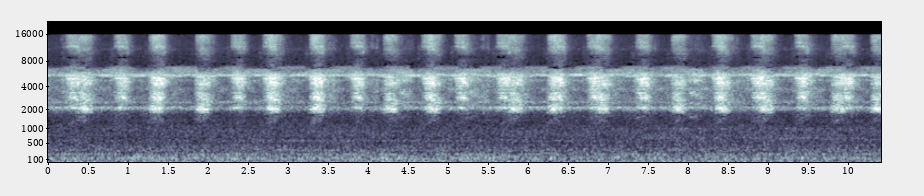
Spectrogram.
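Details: Crickets calling in the woods at night, September 2 recording on a phone with stereo microphone: evenly spaced shrill chirp pulses roughly twice each second, continuous chorus.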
